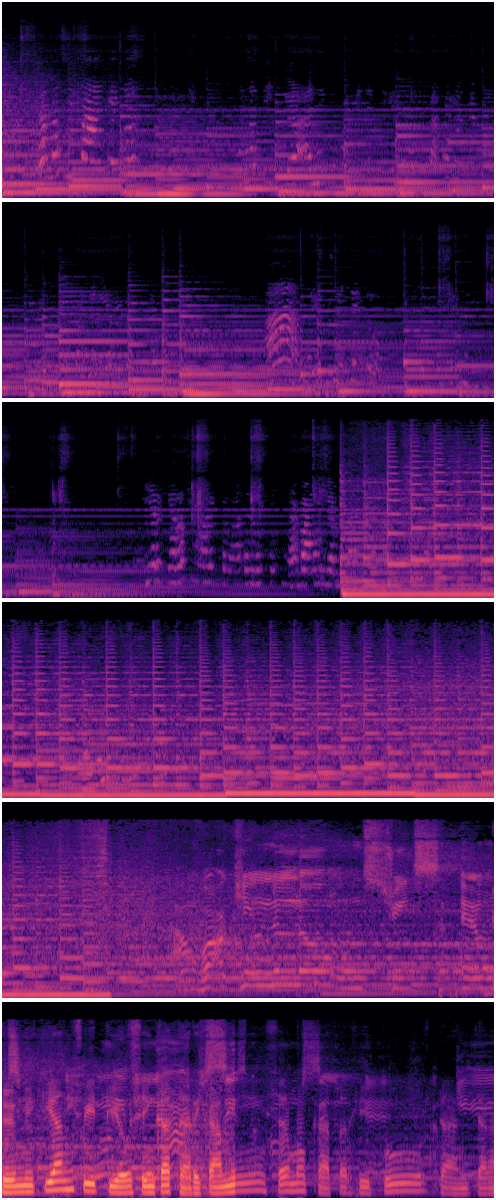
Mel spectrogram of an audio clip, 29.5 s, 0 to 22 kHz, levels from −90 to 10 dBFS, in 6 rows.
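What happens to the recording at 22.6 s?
Nothing goes wrong at 22.6 s; the audio plays through that moment intact, with no dropout, click or other fault.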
